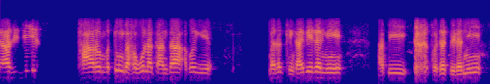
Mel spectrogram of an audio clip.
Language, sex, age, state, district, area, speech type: Manipuri, male, 60+, Manipur, Kangpokpi, urban, conversation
